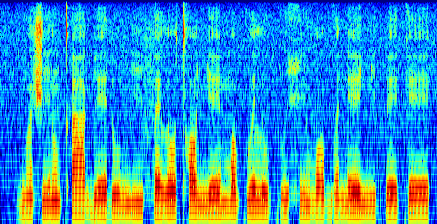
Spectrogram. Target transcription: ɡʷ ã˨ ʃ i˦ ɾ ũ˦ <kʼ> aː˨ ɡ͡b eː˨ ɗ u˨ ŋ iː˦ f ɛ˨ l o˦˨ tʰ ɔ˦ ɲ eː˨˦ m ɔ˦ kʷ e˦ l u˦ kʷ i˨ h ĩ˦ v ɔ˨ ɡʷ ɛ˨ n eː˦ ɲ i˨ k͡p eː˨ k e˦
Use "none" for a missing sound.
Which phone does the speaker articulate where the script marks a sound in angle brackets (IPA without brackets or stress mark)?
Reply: kʼ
